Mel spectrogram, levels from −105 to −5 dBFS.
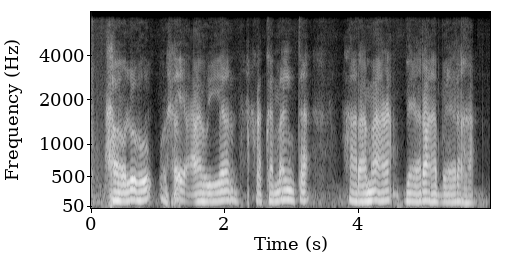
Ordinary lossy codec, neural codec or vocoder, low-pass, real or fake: none; codec, 24 kHz, 1.5 kbps, HILCodec; 7.2 kHz; fake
